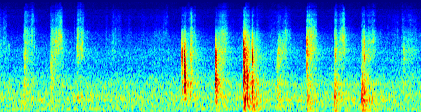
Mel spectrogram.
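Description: Tarot cards being shuffled by hand, a run of soft, crisp riffling taps that come quick and close, with a few sharper snaps midway, alone with no talk.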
